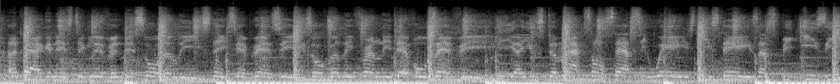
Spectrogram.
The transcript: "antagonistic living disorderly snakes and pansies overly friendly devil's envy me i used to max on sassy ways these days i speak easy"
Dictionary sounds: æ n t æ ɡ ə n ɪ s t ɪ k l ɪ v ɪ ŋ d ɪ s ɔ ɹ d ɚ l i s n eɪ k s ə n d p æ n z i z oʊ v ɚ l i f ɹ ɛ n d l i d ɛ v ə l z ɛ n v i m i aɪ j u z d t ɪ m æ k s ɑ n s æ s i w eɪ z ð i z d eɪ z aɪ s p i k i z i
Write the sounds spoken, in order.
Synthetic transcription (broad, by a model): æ n t æ ɡ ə n ɪ s t ɪ k l ɪ v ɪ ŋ d ɪ s ɔ ɹ d ɚ l i s n eɪ k s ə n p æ n s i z oʊ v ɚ l i f ɹ ɛ n d l i d ɛ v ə l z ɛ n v i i aɪ j u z t ɪ m æ k s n s æ s i w eɪ z ð i z d eɪ z aɪ s p i k i z i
